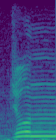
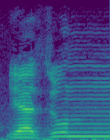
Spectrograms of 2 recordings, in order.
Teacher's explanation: ইয়া জাবার, ইয়া জাবার ইয়া, জ নুন পেশ জুন, পেস কুন, জ নুন পেশ জুন, জনুন পেস জুন, জুন হবে না, জুন। আওয়াজটি পুরো নাকে উঠে যাবে, জুন। জনুন পেস জুন, আচ্ছা, আপনার জুন ঠিক এমন ভাবে টান হচ্ছে, টান হবে না। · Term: গুন্না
